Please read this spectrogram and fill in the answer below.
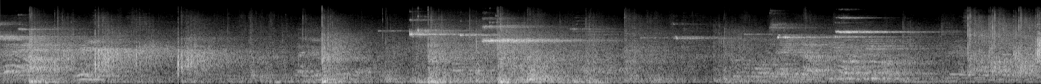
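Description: Basketball game in a gym: the ball bouncing on the hardwood floor, sneakers squeaking in short high squeals, and players' voices calling out, all echoing in the large hall.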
